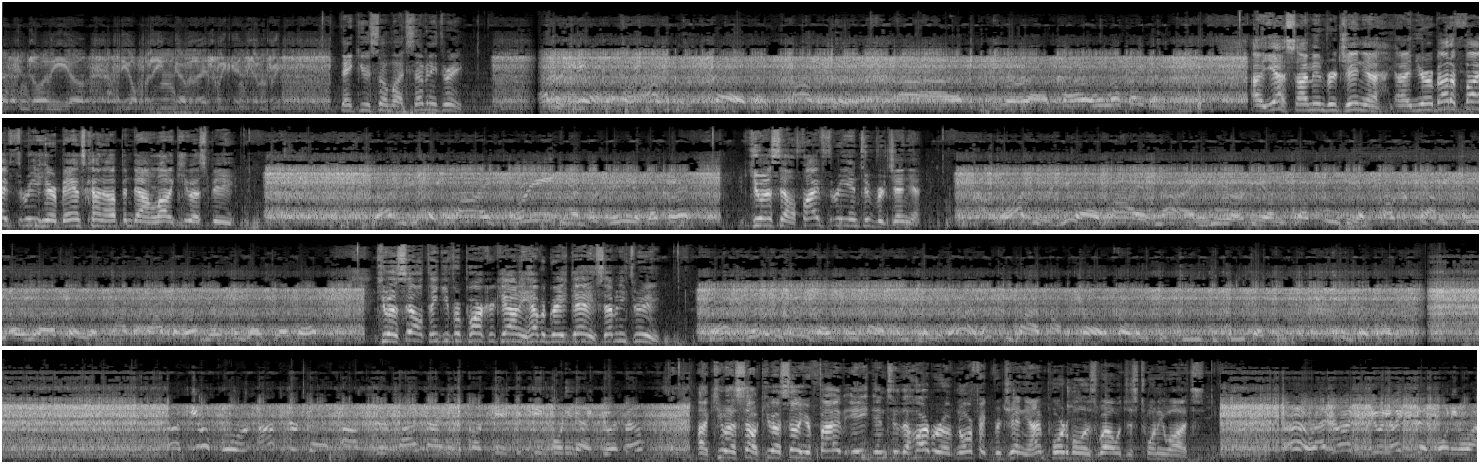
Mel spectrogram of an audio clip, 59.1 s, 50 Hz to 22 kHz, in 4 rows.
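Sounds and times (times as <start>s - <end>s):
radio voice through speaker: 0.0s - 59.0s
static hiss: 4.8s - 12.7s, 17.4s - 22.4s, 24.2s - 33.7s, 36.5s - 51.8s, 56.4s - 59.0s.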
